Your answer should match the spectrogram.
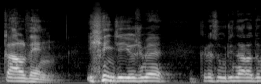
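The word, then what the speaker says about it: Calvin: 이게 이제 요즘에 그래서 우리나라도 뭐 칼뱅이라고 쓰는 이유는 뭐냐면 이 사람이 원래 프랑스 사람이니까 프랑스식으로 발음해 주자 그래가지고 칼빈이란 말을 잘 안 쓰고 그냥 칼뱅이라고 하는 말을 쓴 이유가 그거예요.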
